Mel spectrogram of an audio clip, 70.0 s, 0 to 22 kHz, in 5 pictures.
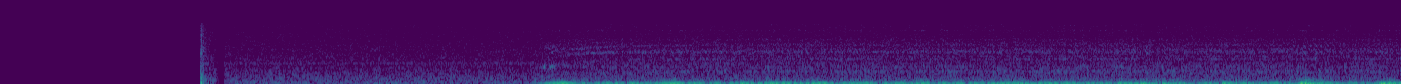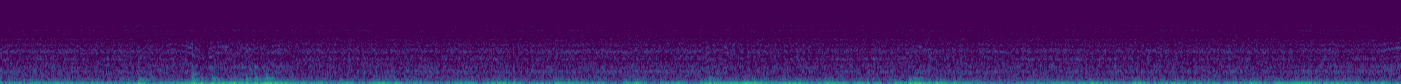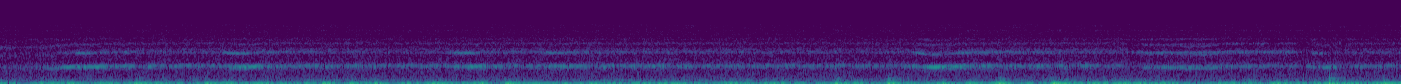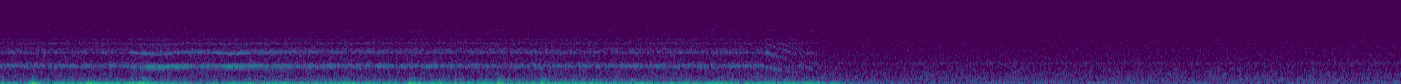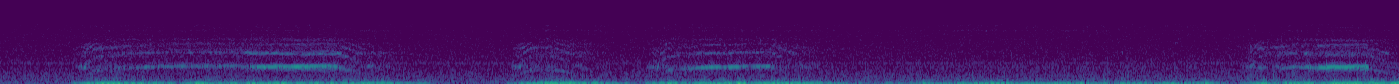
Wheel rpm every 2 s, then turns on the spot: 0, 0, 0, 110, 160, 160, 160, 160, 170, 160, 160, 160, 160, 170, 210, 240, 230, 230, 230, 220, 230, 230, 230, 230, 200, 20, 0, 0, 110, 180, 40, 110, 20, 20, 110.
58-60 64-66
